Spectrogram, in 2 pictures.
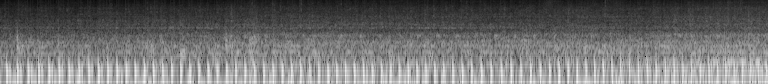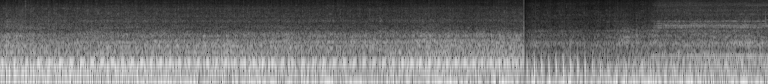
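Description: Motorcycle ridden on an open road on a weekend trip, a loud close engine drone with a steady rapid pulse and rushing wind, the pitch shifting slightly as the bike changes speed.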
